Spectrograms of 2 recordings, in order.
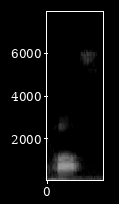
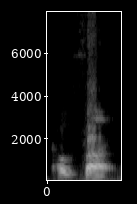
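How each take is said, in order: First: The word is cut short to one syllable. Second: The full word is said with two syllables. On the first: The speaker calls it wrong. "don't say cos" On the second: The speaker calls it right. "say cosine"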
